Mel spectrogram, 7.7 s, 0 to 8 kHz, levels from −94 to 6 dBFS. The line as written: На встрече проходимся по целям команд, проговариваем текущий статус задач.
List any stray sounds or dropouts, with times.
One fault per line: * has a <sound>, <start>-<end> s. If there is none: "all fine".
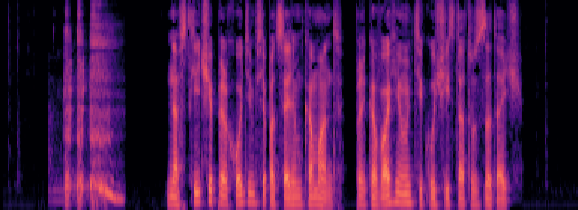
* has a throat clearing, 0.6-1.7 s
